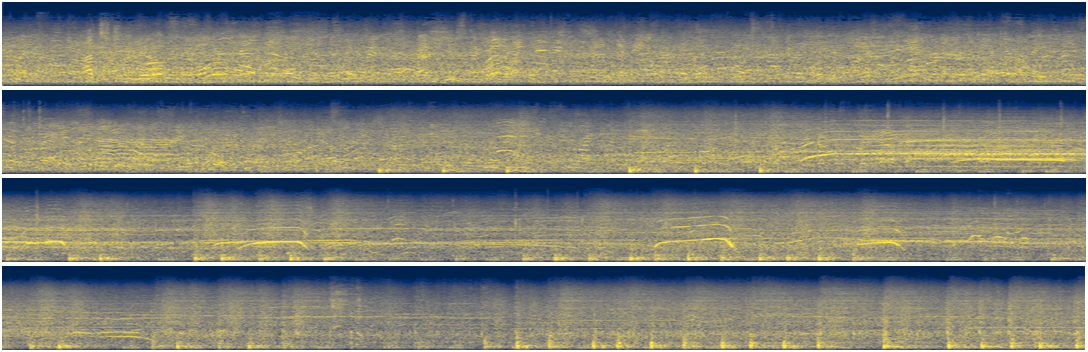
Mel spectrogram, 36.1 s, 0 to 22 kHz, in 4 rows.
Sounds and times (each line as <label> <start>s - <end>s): chants 0.0s - 36.1s
chatter 0.0s - 36.1s
marching 9.6s - 36.1s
